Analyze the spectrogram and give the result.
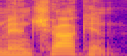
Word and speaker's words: Manchac: Marilyn McLeod is a third-generation Manchacan and president of the Manchaca Onion Creek Historical Association. She says Manchac is the correct pronunciation. – There is more support for the spelling M-A-N-C-H-A-C without the A on the end.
